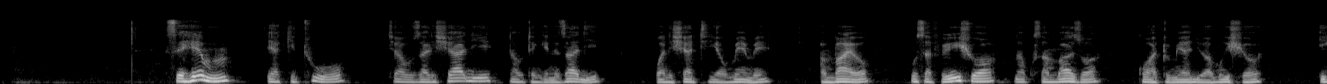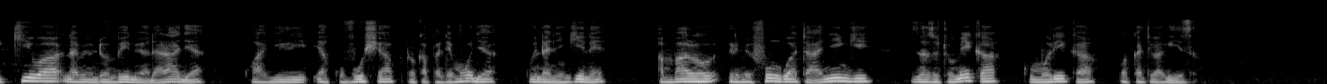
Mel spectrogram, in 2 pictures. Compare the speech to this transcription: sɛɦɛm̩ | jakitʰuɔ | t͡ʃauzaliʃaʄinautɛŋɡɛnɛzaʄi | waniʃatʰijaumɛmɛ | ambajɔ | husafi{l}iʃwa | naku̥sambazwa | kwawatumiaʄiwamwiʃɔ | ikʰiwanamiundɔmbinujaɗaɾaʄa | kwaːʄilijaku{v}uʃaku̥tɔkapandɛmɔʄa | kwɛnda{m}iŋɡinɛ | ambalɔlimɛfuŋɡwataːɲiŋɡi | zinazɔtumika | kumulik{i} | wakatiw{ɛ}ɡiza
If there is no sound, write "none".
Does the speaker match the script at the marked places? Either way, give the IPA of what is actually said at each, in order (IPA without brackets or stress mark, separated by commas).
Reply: ɾ, v, ɲ, a, a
